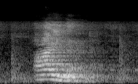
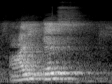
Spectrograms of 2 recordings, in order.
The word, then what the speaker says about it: island: The is used before the name of island. The name of island. ISLANDS. That is pronounced as island, not is land.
